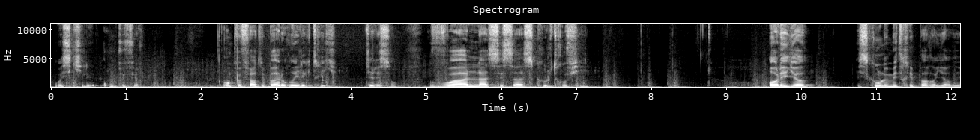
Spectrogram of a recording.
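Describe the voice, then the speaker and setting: A young man giving casual let's-play commentary, excitable and swearing often as he talks to his viewers. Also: medium pitch, slow, pauses often, slight background noise. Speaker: gaming YouTuber.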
